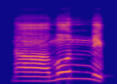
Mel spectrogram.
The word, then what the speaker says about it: 나뭇잎: Escuchamos la pronunciación 나뭇잎, 나뭇잎.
